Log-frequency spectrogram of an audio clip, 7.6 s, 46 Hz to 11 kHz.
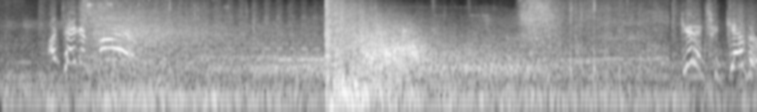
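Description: Gunfire in the video game XCOM 2: War of the Chosen, a burst of loud crashing shots with a heavy blast partway through over busy game noise, while a voice calls out in the gaps.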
